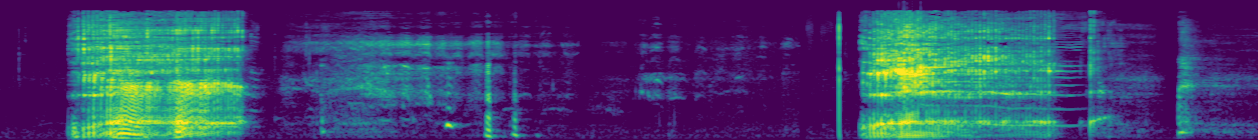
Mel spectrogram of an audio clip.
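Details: Girl: two long, loud, rumbling burps with a short pause and soft laughter between: belching.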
